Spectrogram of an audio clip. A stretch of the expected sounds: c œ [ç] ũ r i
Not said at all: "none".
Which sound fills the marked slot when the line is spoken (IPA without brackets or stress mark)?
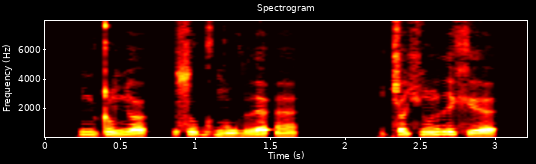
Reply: ç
